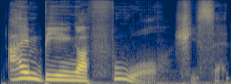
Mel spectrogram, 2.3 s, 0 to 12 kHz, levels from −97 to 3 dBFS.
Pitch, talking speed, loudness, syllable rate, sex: 140 Hz, 155 wpm, -17 LUFS, 2.8 syllables/s, male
